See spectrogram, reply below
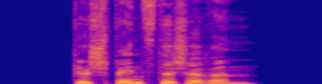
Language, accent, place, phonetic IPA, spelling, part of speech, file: German, Germany, Berlin, [ɡəˈʃpɛnstɪʃəʁəm], gespenstischerem, adjective, De-gespenstischerem.ogg
- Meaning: strong dative masculine/neuter singular comparative degree of gespenstisch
